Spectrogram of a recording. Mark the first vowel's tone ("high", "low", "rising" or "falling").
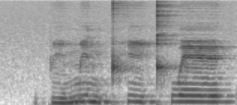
rising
